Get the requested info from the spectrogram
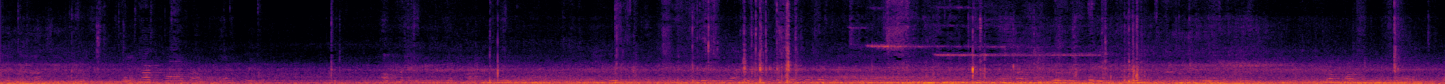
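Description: Indistinct background voices over a steady low motor hum, with a few scattered light clicks.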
